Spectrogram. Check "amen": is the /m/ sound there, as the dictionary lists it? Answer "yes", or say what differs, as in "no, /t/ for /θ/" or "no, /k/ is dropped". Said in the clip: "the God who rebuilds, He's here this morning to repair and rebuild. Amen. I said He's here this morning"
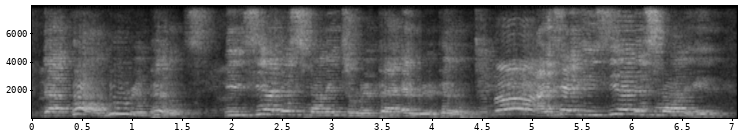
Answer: no, /m/ is dropped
